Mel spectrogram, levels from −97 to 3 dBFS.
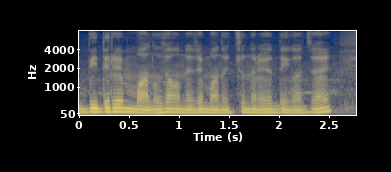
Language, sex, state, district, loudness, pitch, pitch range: Chakma, male, Tripura, Unakoti, -16 LUFS, 110 Hz, 105-120 Hz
